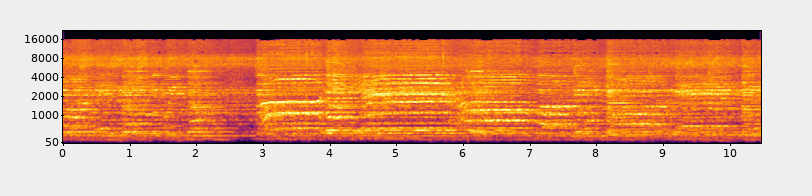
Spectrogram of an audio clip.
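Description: Mixed choir singing in parts with electronic keyboard accompaniment, holding sustained chords that change about every three seconds, with a brief drop in loudness just before the first change.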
